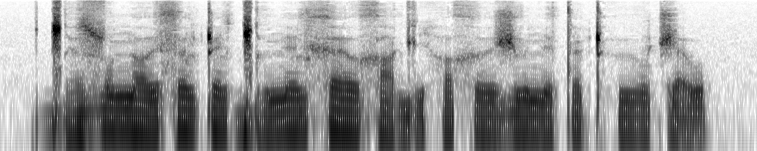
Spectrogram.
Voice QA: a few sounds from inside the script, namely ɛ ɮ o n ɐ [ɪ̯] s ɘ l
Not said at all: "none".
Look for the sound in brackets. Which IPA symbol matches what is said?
ɪ̯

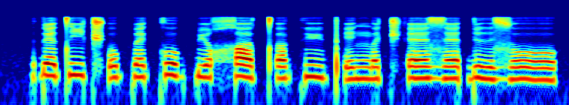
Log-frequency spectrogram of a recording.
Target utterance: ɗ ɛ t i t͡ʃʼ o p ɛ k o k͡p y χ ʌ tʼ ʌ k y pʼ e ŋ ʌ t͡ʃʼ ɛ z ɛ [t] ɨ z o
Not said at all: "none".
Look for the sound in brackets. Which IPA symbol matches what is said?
ɗ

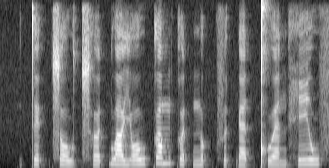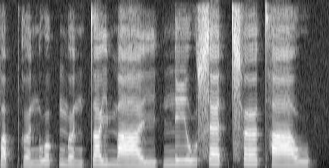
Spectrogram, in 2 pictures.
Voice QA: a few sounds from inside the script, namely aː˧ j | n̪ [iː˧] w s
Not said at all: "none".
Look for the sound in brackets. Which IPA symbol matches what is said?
iː˧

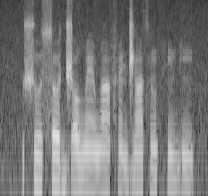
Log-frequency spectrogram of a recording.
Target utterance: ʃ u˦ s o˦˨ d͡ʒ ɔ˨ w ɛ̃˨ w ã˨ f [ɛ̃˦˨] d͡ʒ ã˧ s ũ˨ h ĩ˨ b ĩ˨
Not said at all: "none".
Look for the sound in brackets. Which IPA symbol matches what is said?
ɛ̃˨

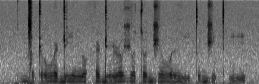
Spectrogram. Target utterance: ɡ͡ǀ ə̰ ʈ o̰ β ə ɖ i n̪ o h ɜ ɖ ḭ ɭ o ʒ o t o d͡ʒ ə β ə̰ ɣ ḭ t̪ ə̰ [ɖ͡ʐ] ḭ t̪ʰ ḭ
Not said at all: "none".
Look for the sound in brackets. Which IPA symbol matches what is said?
d͡ʒ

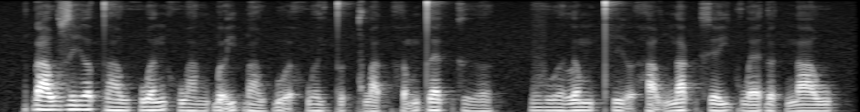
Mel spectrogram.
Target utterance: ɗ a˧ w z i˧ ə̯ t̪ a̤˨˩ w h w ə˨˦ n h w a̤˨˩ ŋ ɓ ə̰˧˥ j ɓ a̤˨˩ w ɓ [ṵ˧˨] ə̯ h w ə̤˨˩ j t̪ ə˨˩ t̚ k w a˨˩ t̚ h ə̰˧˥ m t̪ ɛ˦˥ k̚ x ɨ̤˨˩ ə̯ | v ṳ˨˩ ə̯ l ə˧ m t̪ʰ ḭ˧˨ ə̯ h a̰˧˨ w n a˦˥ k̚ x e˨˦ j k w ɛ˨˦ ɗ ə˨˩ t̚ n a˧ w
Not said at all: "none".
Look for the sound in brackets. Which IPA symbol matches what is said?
ṵ˧˨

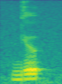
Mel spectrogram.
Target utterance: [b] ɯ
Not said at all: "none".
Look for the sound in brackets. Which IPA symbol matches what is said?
bʲ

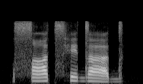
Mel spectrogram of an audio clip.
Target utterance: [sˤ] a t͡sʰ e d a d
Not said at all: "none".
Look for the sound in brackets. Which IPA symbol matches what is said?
sˤ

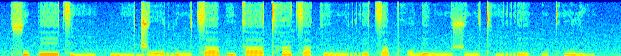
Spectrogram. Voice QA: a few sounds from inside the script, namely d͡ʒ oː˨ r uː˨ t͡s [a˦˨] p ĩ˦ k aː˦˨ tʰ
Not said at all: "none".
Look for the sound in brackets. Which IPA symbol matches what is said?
a˦˨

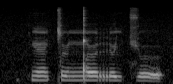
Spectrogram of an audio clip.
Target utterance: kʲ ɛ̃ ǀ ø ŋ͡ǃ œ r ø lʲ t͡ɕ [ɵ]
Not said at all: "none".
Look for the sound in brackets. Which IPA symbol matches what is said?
ɵ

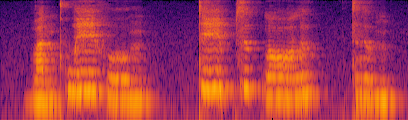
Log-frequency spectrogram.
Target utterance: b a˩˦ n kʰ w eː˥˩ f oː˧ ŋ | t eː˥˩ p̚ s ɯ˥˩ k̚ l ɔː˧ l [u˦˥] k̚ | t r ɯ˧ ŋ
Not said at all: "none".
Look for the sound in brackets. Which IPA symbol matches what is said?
ɯ˦˥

